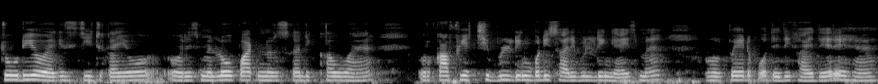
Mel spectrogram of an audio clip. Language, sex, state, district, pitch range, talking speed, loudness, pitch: Hindi, female, Haryana, Jhajjar, 185-200 Hz, 205 wpm, -18 LUFS, 190 Hz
